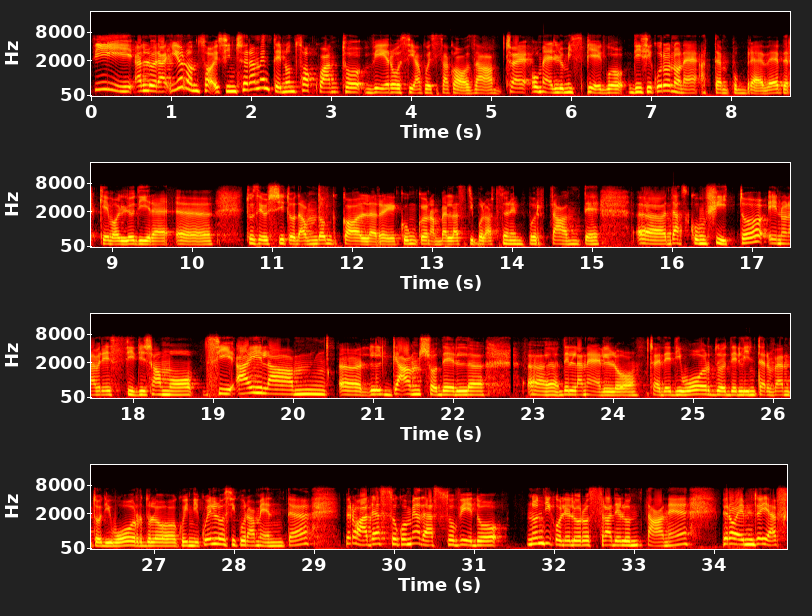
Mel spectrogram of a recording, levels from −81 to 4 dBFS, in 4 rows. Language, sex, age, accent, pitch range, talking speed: Italian, female, 20-39, native, 165-205 Hz, 130 wpm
